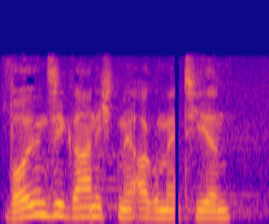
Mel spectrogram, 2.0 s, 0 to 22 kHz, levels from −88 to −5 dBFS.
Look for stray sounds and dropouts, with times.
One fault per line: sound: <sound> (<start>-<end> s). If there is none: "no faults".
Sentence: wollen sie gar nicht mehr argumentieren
sound: dropout (1.3-1.3 s)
